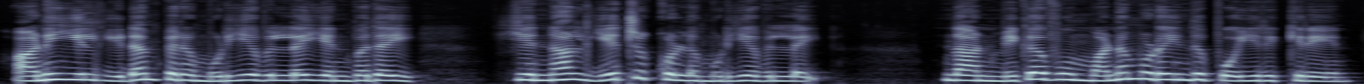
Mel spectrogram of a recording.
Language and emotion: Tamil, sad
